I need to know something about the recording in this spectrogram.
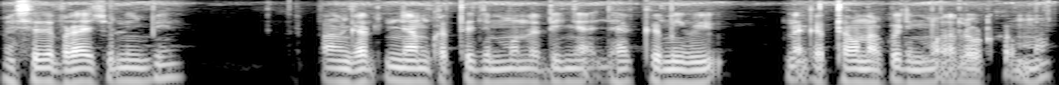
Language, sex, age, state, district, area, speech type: Santali, male, 45-60, Odisha, Mayurbhanj, rural, spontaneous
